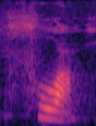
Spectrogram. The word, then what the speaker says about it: fois: فوالا عندنا كلمة فوا. لو فوا لهنا شوفوا كيفاش تتكتب. حنا نروحوا نحوسوا في النص على كلمة كي ننطقوها نقولوا عليها فوا. فوالا شوفوا لهنا il y avait une fois. شوفوا الكتابة ماهيش زي بعضها ولكن النطق كيف.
